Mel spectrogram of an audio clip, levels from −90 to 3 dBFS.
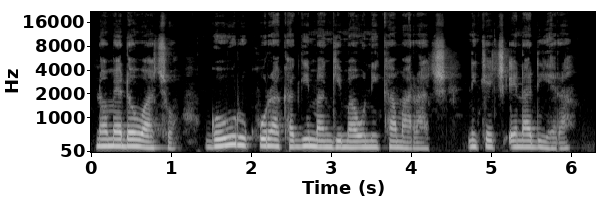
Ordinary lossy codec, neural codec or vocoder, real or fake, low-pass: none; none; real; none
